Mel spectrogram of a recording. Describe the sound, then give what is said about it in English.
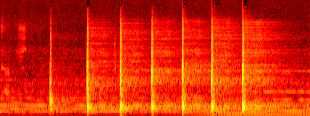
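Seven sharp knocks on a door in a quick, steady rhythm, each one crisp with a faint hollow ring, over a quiet background hum. “But one of my favorites, one of my favorites, there comes a knock one day”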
